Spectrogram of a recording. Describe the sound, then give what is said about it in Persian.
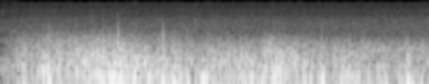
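A deep, continuous rumble of thunder rolls on for several seconds, loud, with steady rain hissing underneath it; no voices. “همون لحظه صدای رعدی نگاهشون رو کشوند سمت آسمون”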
